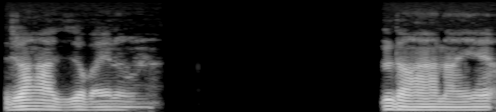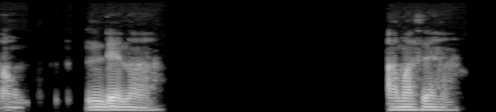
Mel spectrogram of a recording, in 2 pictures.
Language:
Igbo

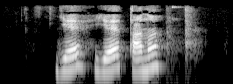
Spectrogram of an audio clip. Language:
Bashkir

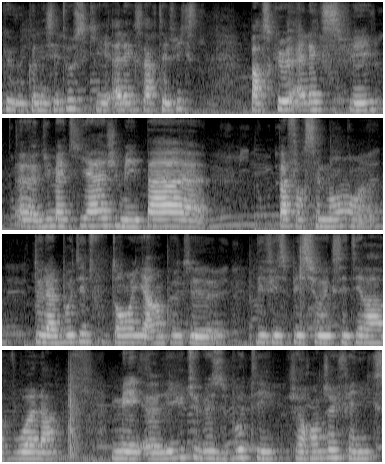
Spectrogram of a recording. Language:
French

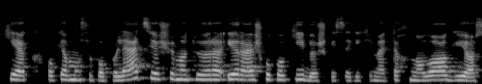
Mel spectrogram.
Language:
Lithuanian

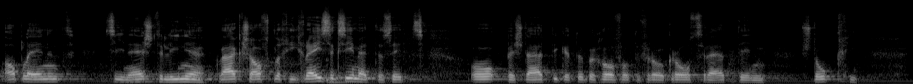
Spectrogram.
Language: Swiss German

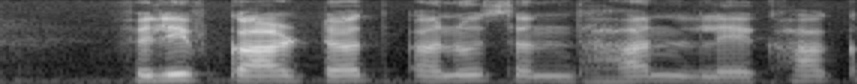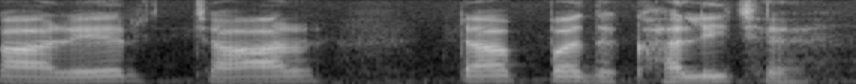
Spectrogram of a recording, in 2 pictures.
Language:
Magahi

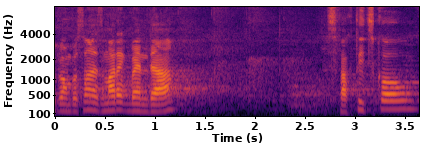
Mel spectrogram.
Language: Czech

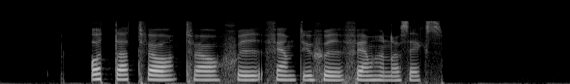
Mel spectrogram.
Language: Swedish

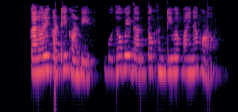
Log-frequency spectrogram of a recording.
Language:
Odia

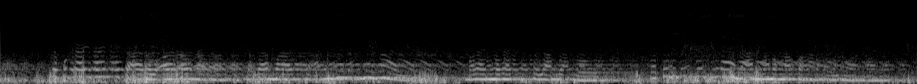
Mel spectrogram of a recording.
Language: Arabic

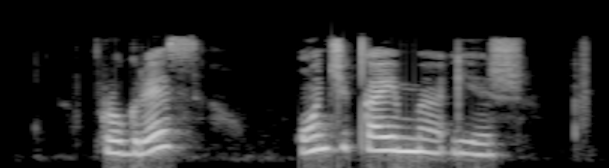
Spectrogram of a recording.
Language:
Mari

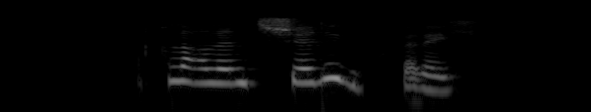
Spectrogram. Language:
Kabyle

